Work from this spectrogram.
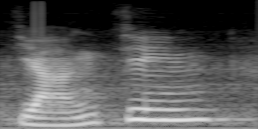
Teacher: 奖 is third tone, and 金 is first tone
